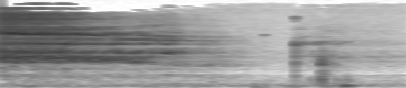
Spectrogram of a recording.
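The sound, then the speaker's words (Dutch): A deep breath during a guided relaxation breathing exercise: a long, airy breath that starts loud and fades over about a second, followed by a few faint soft clicks and small breathy sounds. “En als je wil, adem eventjes diep in of diep uit, welke eerst lekker werkt voor jou en jouw lijf.”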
